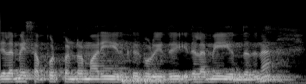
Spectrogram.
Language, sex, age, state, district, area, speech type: Tamil, male, 18-30, Tamil Nadu, Dharmapuri, rural, spontaneous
